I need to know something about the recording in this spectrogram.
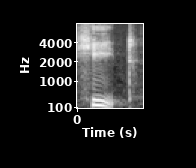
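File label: "heat", American English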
